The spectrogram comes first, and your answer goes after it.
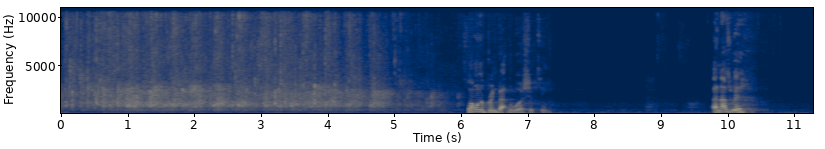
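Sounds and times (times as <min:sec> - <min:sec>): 
audience clapping: 0:00.0 - 0:06.3
speech: 0:06.1 - 0:07.4, 0:09.8 - 0:10.5.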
